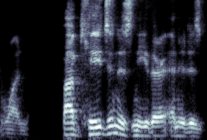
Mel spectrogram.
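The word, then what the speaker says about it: Bobcaygeon: I did pronounce that correctly, right? – Bob Cajun. That's perfect. – Bob Cajun. I just want to say the spelling of Bob Cajun is B-O-B-C-A-Y-G-E-O-N, a town in Ontario.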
